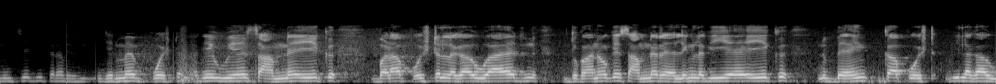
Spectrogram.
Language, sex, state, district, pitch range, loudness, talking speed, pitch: Hindi, male, Chhattisgarh, Sarguja, 145-155 Hz, -17 LUFS, 170 wpm, 150 Hz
